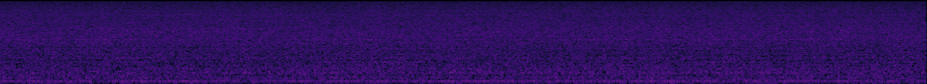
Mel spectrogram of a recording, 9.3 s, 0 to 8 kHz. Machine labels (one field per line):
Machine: fan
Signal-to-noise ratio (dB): -6 dB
